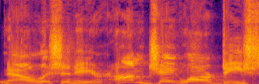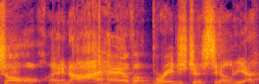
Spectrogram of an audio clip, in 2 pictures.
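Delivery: electronically altered voice. Showing off a newly installed voice mod with a made-up character: weird voice-mod voice. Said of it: "I installed this, so I can do this now".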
